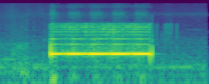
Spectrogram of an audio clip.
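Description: A single outgoing phone ringing tone on a call to Anki Bagger, a steady electronic beep lasting about a second, loud and clear over a faint background hum, with no one speaking.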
